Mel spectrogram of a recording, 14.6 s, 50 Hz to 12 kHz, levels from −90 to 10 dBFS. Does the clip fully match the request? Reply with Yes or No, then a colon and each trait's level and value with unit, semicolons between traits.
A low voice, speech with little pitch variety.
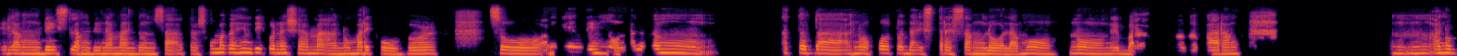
No: medium, 160 Hz; narrow, 2.3 semitones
